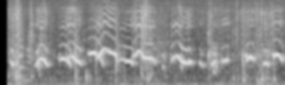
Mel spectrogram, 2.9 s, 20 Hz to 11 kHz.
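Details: Dutch Shepherd × German Shepherd cross puppies, 21 days old, from working lines, brindle Dutch Shepherd mother and black German Shepherd father; high whining squeals that rise and fall, overlapping in a steady stream, indoors.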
